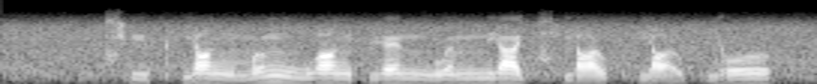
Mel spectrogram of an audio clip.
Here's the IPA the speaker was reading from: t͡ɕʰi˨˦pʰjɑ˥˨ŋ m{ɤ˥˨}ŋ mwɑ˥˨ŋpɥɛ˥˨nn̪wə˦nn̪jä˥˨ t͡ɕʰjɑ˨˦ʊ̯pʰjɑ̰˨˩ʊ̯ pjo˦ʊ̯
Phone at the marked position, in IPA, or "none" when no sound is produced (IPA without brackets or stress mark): ɤ˥˨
